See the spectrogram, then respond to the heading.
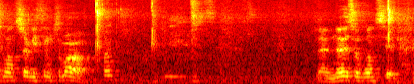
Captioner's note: snaps fingers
